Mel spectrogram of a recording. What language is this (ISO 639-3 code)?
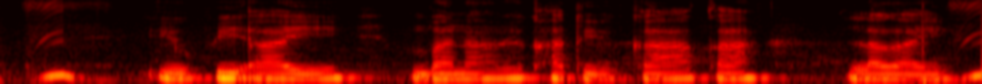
bho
